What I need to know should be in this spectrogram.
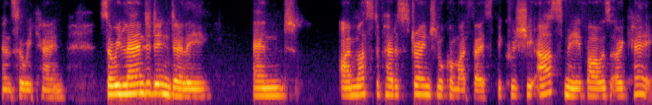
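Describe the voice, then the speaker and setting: A woman talks in an Australian accent. Her pitch is medium. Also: ordinary pitch variation, moderate pace. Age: 60s. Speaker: mental health trainer and consultant. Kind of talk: personal storytelling talk.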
